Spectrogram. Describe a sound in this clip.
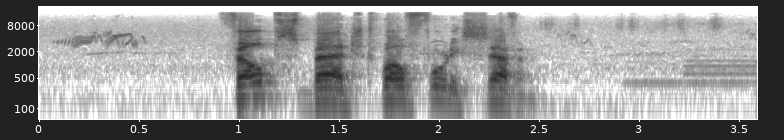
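A man speaks calmly into a phone.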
